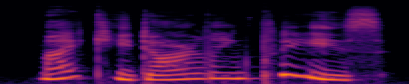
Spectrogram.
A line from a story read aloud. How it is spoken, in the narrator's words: Tara, who was pleading in a little girl voice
